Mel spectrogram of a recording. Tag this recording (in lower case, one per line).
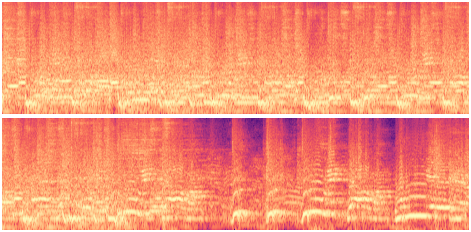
techno
music
electronic music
